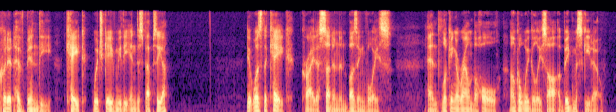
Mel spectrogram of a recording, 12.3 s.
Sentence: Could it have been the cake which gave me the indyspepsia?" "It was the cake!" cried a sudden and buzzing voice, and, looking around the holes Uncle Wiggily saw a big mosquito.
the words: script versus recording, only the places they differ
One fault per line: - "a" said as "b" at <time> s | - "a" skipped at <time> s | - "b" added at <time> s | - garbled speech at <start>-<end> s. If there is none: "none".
- "holes" said as "hole" at 9.6 s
